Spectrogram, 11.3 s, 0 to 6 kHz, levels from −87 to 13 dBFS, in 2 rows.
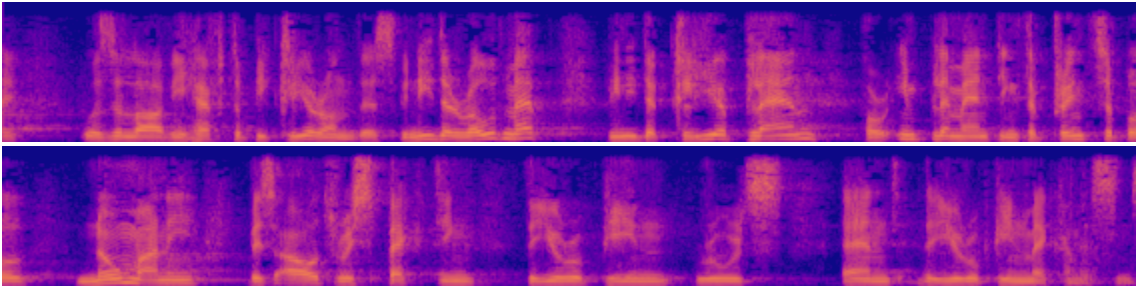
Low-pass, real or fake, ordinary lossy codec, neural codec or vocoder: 5.4 kHz; real; none; none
